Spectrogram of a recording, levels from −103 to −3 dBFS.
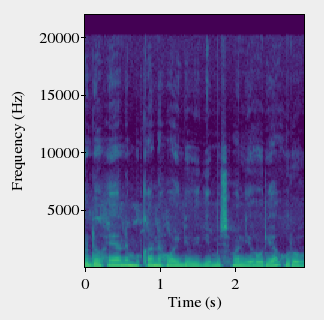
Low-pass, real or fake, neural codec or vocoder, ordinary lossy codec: none; real; none; none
